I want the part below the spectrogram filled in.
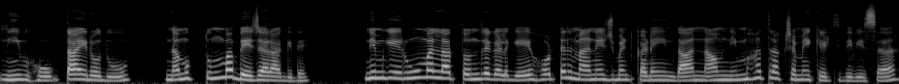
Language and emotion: Kannada, sad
